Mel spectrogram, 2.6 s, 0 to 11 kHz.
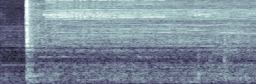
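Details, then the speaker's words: Rock-Ola 456 jukebox with a selection made: sharp click, then steady high whirring that never settles as the carriage keeps searching without finding the record; owner suspects a carriage or solenoid gear problem, or dirty contact wipers, unconfirmed. "but it just keeps spinning and spinning it never finds it so that might be a problem with the carriage"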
